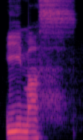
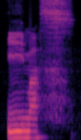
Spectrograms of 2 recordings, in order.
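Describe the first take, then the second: Both takes have the same delivery.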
